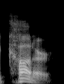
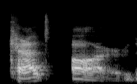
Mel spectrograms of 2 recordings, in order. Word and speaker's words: Qatar: Whether it's Qatar or, as locals say, Cutter. – Yeah, I think it is actually Qatar. So Qatar, because the T is part of the first syllable. At least that's how most of the locals down in that part of the world seem to pronounce it. So Qatar.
